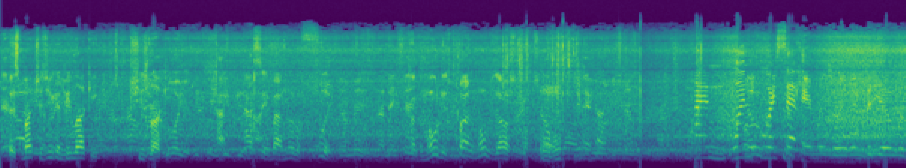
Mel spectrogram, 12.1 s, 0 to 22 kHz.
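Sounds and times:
people talking: 0.0s - 12.0s
steady outdoor hiss: 0.0s - 12.0s.

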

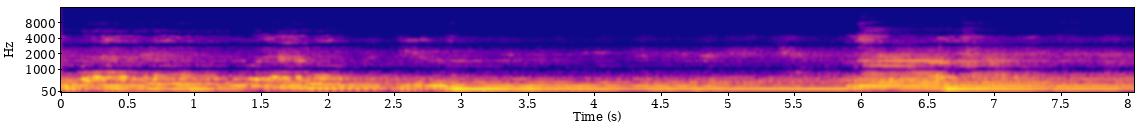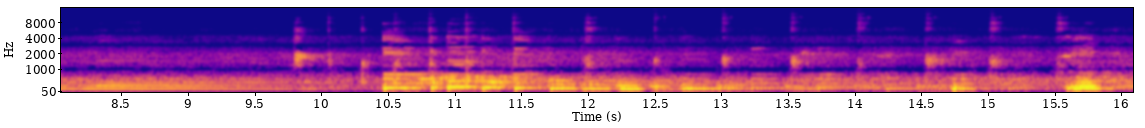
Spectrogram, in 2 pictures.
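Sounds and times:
rhythmic guitar strumming: 0.0s - 16.0s.

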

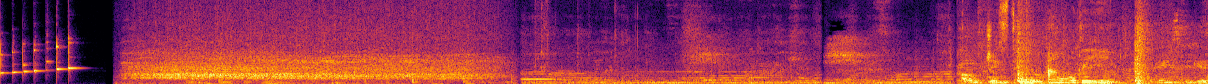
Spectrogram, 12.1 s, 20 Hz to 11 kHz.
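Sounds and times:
faint background music: 5.1s - 12.0s.

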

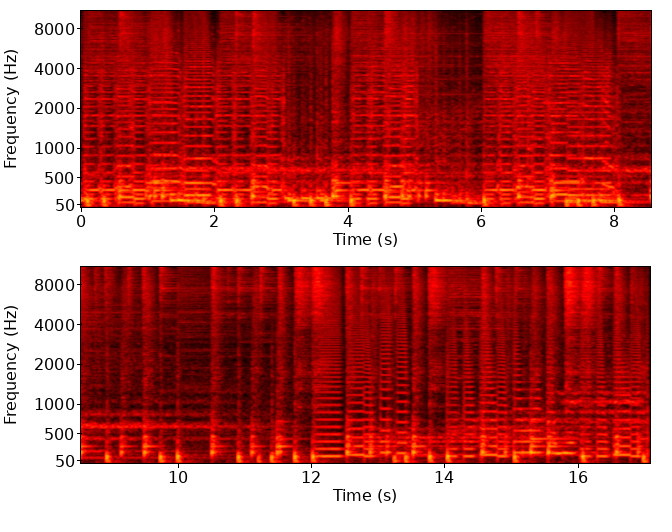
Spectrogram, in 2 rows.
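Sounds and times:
drum kit playing: 0.0s - 17.0s
electric guitar: 0.0s - 17.0s.

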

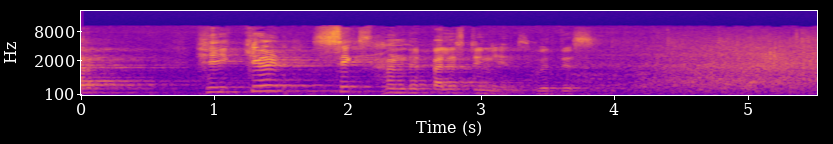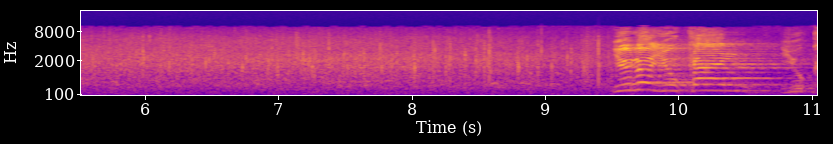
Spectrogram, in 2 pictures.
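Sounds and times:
audience applauding: 4.4s - 9.8s.

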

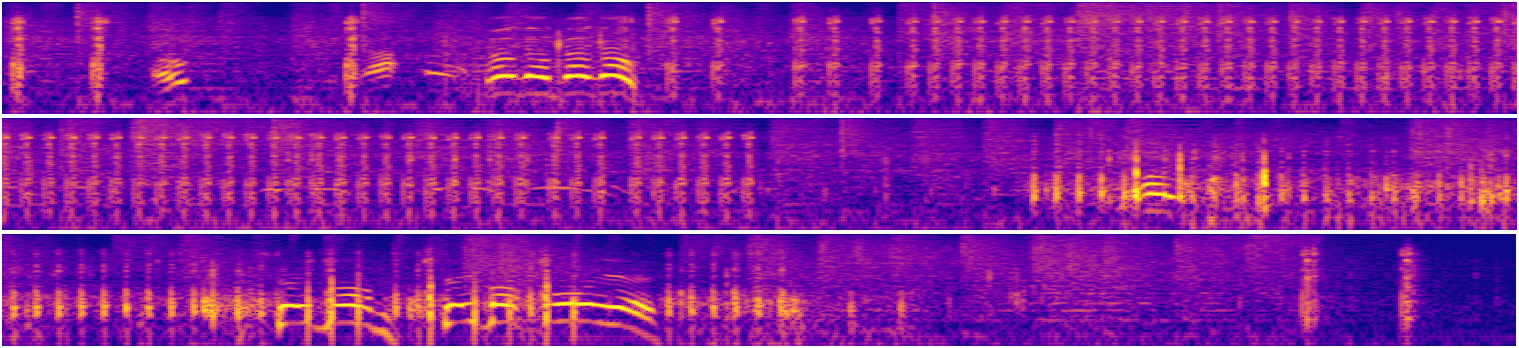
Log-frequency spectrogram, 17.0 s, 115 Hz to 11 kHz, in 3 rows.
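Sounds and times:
paintball marker firing: 2.4s - 8.6s, 9.5s - 15.2s.

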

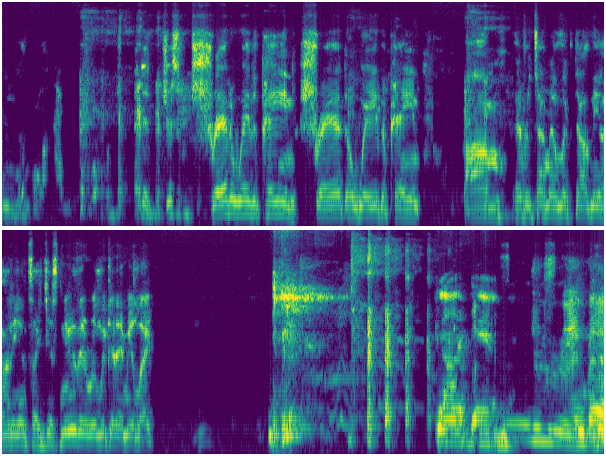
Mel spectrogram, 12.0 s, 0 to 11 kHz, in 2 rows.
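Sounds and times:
man speaking a word: 0.0s - 5.9s, 9.8s - 10.4s
man coughing: 0.8s - 1.9s, 4.6s - 5.1s.

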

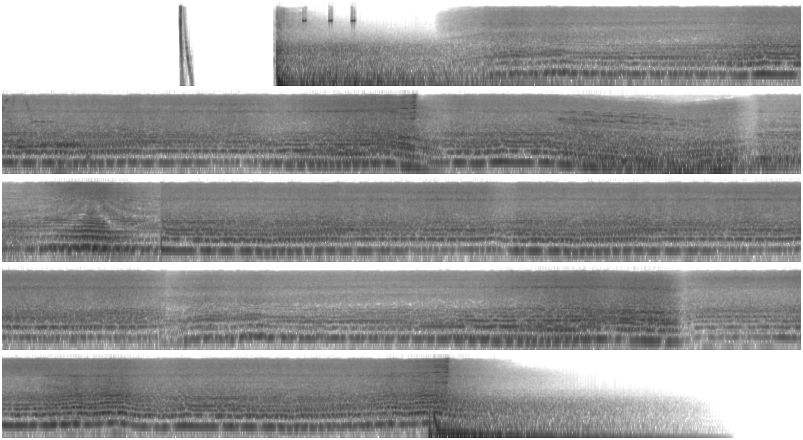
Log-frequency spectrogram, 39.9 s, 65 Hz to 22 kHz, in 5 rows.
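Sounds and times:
drone propellers buzzing: 4.4s - 37.2s.

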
